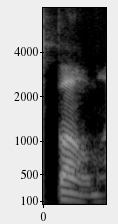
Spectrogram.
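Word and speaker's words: Bohm: I always say bomb. It's boom. I, I actually looked it up last week because I didn't know how to say it, but that Phillies lineup is absurdly good.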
